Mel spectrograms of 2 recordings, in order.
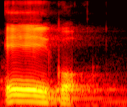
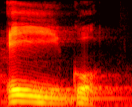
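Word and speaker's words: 英語: e né E outra a pronúncia aqui ó ego tem um prolongamento ó Ego não é eigo tá ego porog significa língua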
